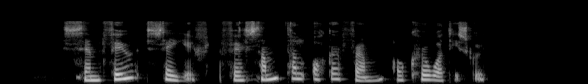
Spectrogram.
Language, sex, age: Icelandic, female, 20-29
